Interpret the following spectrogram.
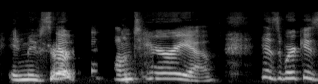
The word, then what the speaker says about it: Muskoka: Andrew is a fine art landscape photographer based in Muskoka. Did I say it right? In Muskoka, Sure.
